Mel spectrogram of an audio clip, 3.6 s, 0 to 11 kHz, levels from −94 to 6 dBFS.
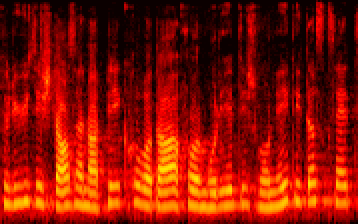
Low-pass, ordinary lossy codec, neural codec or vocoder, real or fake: none; none; vocoder, 22.05 kHz, 80 mel bands, HiFi-GAN; fake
